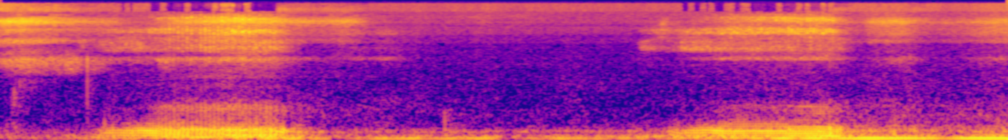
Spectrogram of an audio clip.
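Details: Two rattling, buzzing snores on the in-breath with soft snorting between, noisy breathing through a short, narrow airway during sleep; snoring.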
